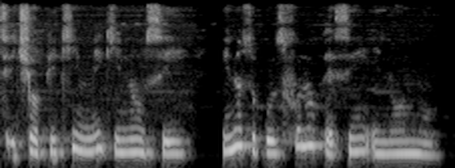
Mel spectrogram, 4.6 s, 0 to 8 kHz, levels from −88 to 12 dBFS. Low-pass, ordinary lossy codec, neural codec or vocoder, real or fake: 7.2 kHz; none; none; real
